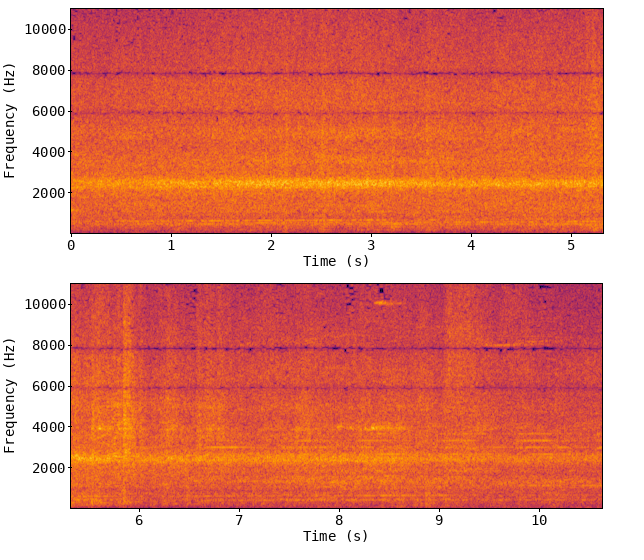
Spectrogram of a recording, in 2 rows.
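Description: Metro-North M8 electric multiple-unit train pulling out and passing close by, its wheels running on the rails with a steady high whine over the rumble. The sound eases a little about six seconds in as the last car goes by and the train draws away.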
